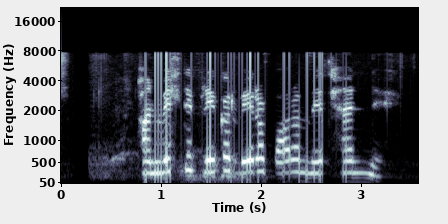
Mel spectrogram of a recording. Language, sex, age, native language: Icelandic, male, 18-19, Latvian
